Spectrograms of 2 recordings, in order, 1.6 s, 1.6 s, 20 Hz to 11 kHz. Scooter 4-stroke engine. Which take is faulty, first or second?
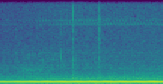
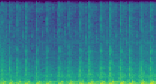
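second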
